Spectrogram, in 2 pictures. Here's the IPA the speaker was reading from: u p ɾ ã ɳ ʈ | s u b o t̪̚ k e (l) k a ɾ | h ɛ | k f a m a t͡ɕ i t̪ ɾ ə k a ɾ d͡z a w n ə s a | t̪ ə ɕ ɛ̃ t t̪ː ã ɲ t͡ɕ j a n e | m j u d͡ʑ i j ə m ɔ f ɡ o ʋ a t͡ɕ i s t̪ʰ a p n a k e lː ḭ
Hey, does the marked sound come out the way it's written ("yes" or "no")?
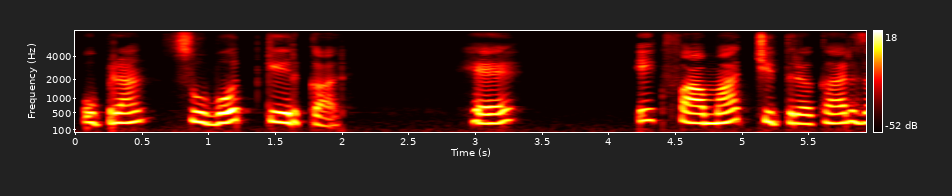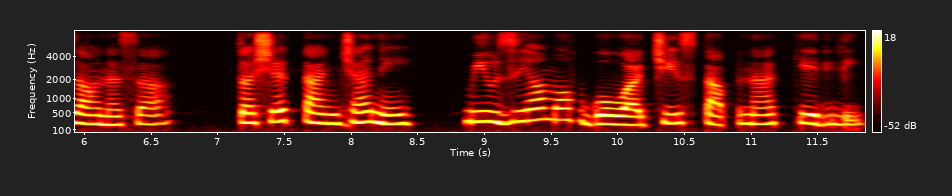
no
